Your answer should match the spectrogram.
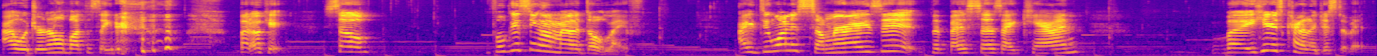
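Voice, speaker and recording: Slow-talking bright-voiced woman podcaster. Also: fairly high pitch, lively intonation, faint music behind. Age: 20s. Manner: chatty and playful, slangy with laughs and asides. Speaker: podcast host. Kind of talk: casual solo podcast chat.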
